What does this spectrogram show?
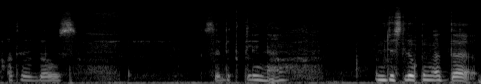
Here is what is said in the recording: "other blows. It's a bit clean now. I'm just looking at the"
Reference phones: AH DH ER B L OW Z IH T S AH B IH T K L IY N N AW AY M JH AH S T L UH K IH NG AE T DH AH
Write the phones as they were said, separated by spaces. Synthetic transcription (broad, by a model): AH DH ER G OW IH S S AH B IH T K L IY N N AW AY M JH AH S T L UH K IH NG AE T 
